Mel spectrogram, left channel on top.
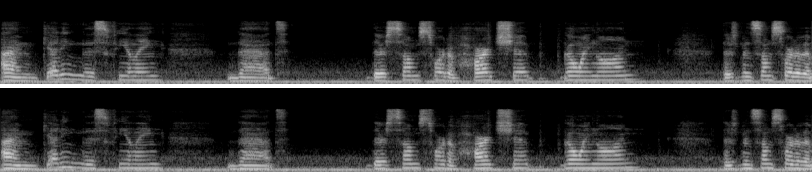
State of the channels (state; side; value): normal; both; correlation 0.15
